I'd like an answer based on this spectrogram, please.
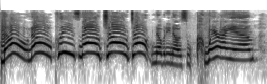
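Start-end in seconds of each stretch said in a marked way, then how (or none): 0.0-3.1 very high, drawn-out, panicked screaming. Speaker retells screaming at a large man coming after a kid, retelling a panicked scream. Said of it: "and I'm screaming".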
